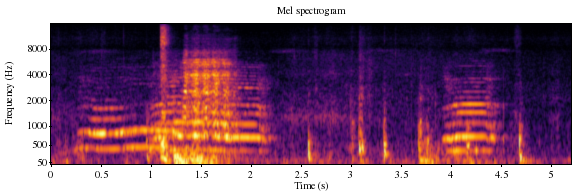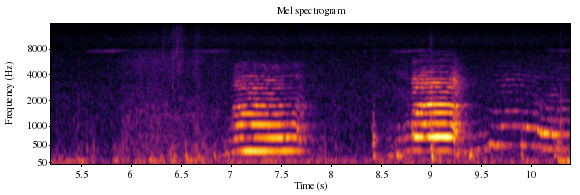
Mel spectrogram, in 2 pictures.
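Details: Young goats, the kids of Koharu and Okayu, playing in two teams on the exercise ground of a handmade goat farm in Japan on 13 June 2023; several wavering, nasal bleats in bursts, some rising, with thumps and faint human voices.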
